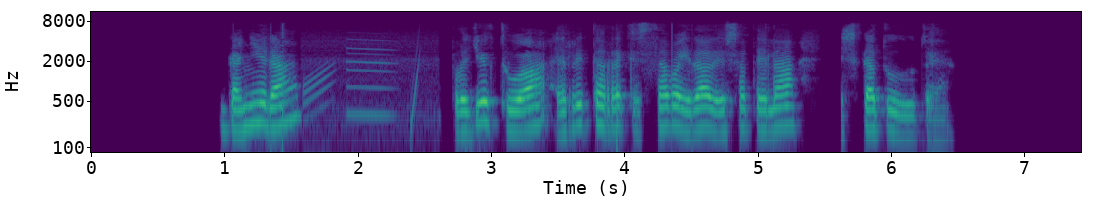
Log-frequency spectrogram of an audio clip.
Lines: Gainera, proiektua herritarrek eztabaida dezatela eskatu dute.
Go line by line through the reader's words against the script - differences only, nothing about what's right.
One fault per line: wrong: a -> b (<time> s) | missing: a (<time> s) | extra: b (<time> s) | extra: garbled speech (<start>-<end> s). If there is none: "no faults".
no faults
